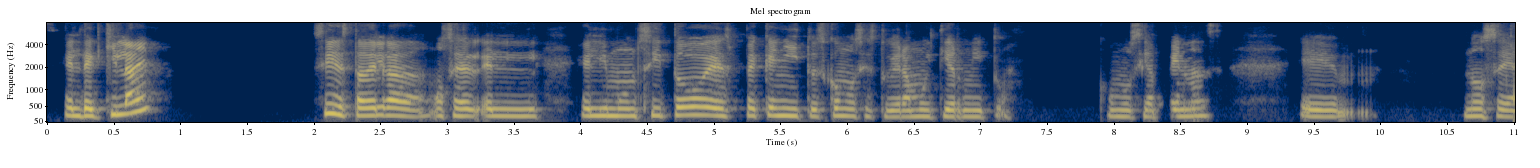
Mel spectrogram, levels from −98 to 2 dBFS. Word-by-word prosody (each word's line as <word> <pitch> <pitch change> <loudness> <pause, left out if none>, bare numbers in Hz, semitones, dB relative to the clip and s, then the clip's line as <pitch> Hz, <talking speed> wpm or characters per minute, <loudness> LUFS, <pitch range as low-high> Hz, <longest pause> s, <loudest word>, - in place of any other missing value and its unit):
¿El 225 -1 +3
de 215 -1 +6
key 255 +5 +1
lime? 310 +7 +7 1.3
Sí, 290 -1 +3
está 235 -3 +4
delgada, 225 -3 +3
o 215 - -4
sea, 215 0 +2
el 205 - -2
el 210 -1 -1 0.3
el 220 0 0
limoncito 225 +2 +1
es 220 -3 +3
pequeñito, 220 -1 -1
es 200 - -4
como 220 -1 -3
si 205 - -11
estuviera 190 -1 -3
muy 195 0 -4
tiernito, 195 -1 -4 0.6
como 195 -1 -6
si 195 +1 -7
apenas, 205 +3 -5 0.6
em, 195 +5 -2 0.8
no 210 -1 -2
sé, 200 -2 -3
215 Hz, 145 wpm, -23 LUFS, 200-225 Hz, 1.3 s, lime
